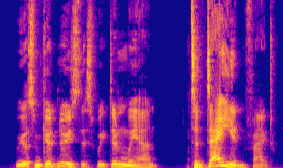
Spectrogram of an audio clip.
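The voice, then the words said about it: Sarcastic tone. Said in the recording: “Are you being sarcastic?”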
